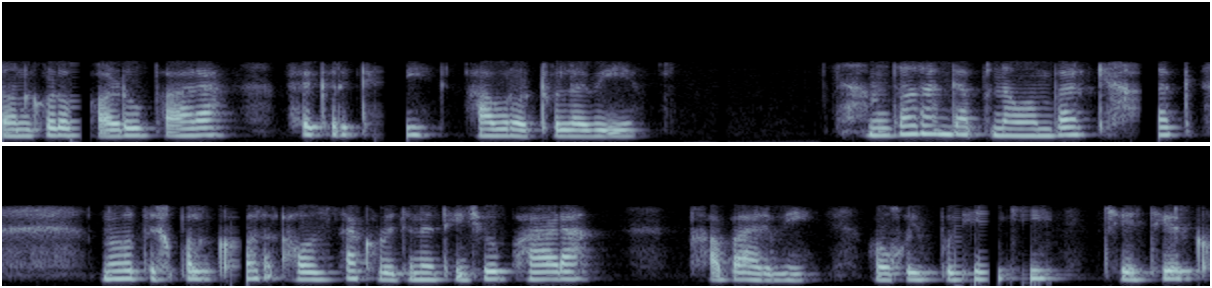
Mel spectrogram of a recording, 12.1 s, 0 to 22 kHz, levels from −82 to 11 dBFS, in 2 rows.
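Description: Brief held, buzzy sustains, fading into silence in the longer gaps, replace the speech at 0.34–0.44 s, just before "په اړه فکر", and at 1.86–2.02 s, right after it, then at 3.56–3.62 s, 5.64–5.78 s and 7.18–7.26 s. After "خبر وي هغوی", 10.8–11.28 s is broken up by scattered losses. This is packet loss with pitch repetition. The receiver looped the last pitch period across gaps of 60–160 ms, which fits 20 ms packets. At the end, about 260 ms went missing in runs of up to 100 ms, heard through the narrow G.711 telephone band.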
